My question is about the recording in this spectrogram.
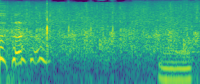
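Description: Studio audience applauding. A voice sounds over the clapping at the start, and the applause thins out near the end.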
